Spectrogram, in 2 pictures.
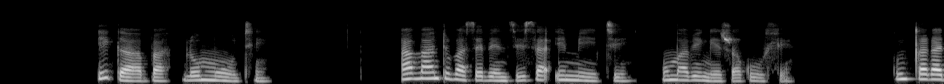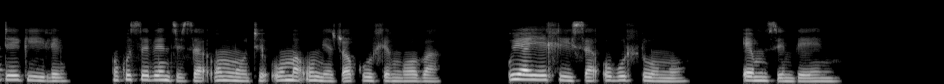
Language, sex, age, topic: North Ndebele, female, 18-24, health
